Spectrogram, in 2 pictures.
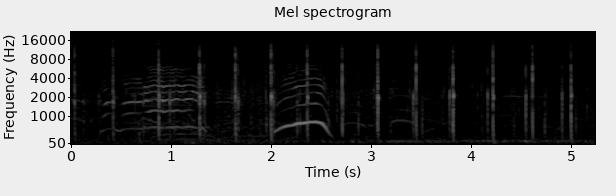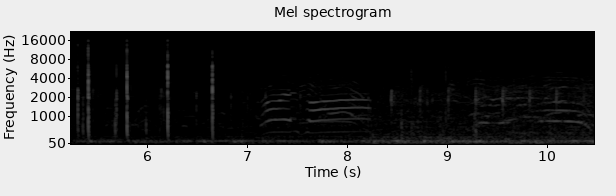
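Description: Runners' footfalls crunching on a gravel path, about three a second, as runners pass close by. Voices shout in the first couple of seconds and again later.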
